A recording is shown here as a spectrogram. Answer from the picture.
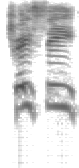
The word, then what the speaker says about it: Tracy: Tracy, T-R-A-C-Y, Lamori, L-A-M-O-U-R-I-E.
